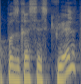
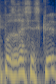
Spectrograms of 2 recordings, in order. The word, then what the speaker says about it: PostgreSQL: ingés est-ce qu'il y a des formations à PostgreSQL à Postgres putain alors je dis PostgreSQL parce que ça s'écrit SQL à la fin de Postgres on peut dire les deux voilà on peut dire les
